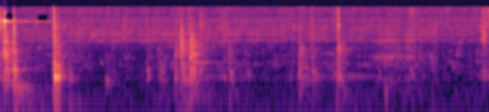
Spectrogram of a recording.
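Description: A few sharp metallic clicks and knocks from a chrome socket being turned by hand on a water heater's anode rod fitting and set down on the steel tank top. The loudest knock comes about half a second in.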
